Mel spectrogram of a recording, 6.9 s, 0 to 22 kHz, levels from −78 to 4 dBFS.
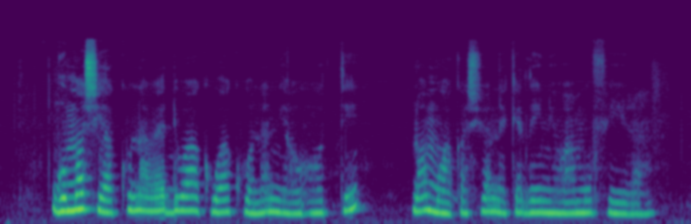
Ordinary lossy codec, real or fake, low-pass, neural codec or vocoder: none; real; 10.8 kHz; none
